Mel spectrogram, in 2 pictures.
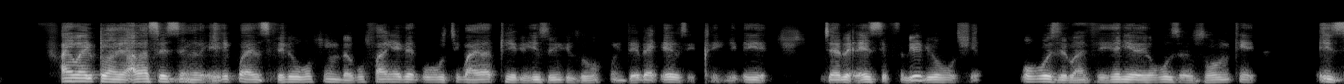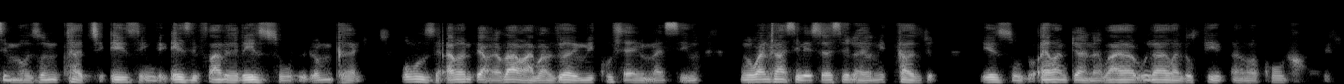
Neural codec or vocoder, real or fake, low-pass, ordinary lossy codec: codec, 16 kHz, 0.5 kbps, FreqCodec, larger model; fake; 7.2 kHz; AAC, 48 kbps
